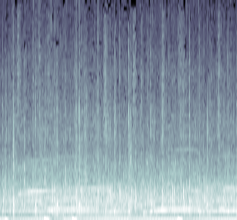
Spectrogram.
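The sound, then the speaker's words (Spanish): A crowd applauds steadily for the whole stretch, dense overlapping claps forming a loud, even wash of sound with a low, droning tone running beneath it. “Ah, un aplauso, otro más.”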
